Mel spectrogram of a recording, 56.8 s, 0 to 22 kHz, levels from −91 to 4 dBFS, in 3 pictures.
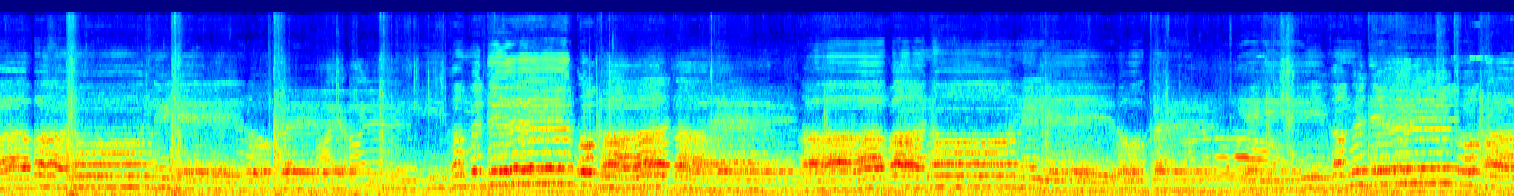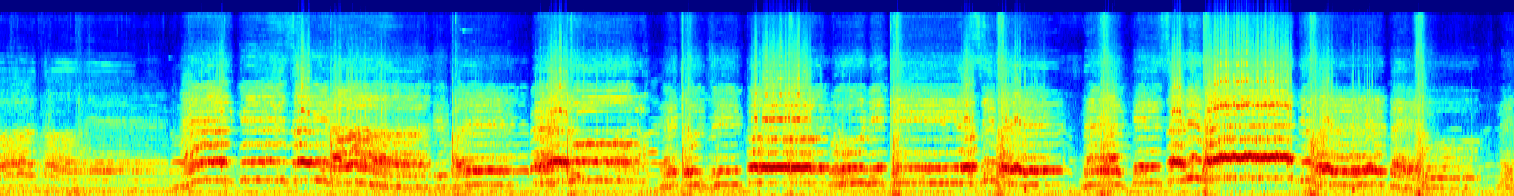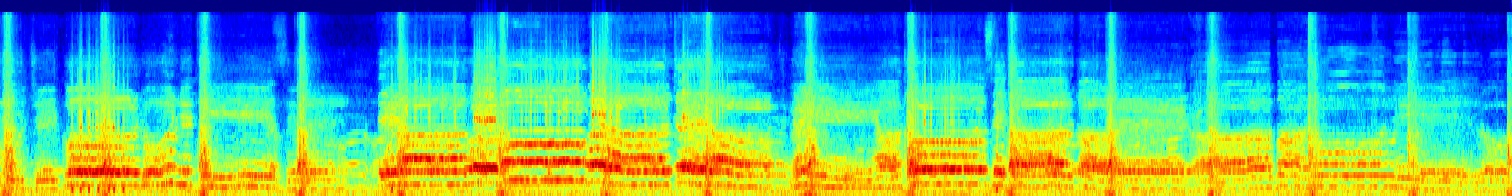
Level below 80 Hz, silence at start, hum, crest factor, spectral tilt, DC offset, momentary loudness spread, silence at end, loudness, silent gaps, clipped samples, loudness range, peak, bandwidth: -26 dBFS; 0 s; none; 10 dB; -6.5 dB/octave; under 0.1%; 14 LU; 0 s; -10 LUFS; none; 0.7%; 11 LU; 0 dBFS; 16.5 kHz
